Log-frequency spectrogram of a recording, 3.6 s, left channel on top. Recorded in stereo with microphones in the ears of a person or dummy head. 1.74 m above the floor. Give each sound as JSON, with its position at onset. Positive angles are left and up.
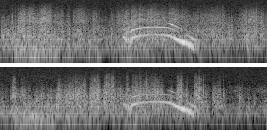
{"t": 1.6, "sound": "a cat meowing", "side_deg": 60}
